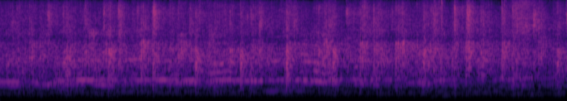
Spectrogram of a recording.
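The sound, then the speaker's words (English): An audience claps steadily in praise of God, a dense continuous wash of many hands applauding together, with a faint sustained tone ringing underneath throughout. “Oh, you ought to clap your hands, and somebody ought to magnify the Lord.”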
